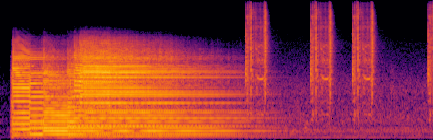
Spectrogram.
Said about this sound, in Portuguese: O que é que ela tanto fotografa? Já não posso ouvir aquela merda. Ela está-se a fotografar a ela própria, pai. São selfies.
